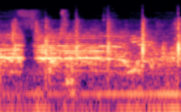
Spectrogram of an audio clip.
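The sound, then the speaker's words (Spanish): An audience applauds enthusiastically as Steve Jobs appears on stage, a dense, steady wash of clapping mixed with cheering voices. It stays loud for the whole stretch, apart from a brief dip near the start. “Dice que la gente está, está aplaudiendo efusivamente por la aparición de Steve Jobs, que parece muy agradecido.”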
